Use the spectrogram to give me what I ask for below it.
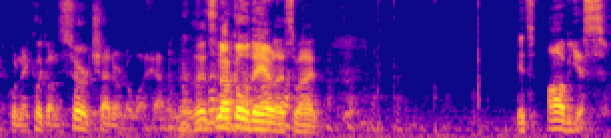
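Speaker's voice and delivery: ordinary delivery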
